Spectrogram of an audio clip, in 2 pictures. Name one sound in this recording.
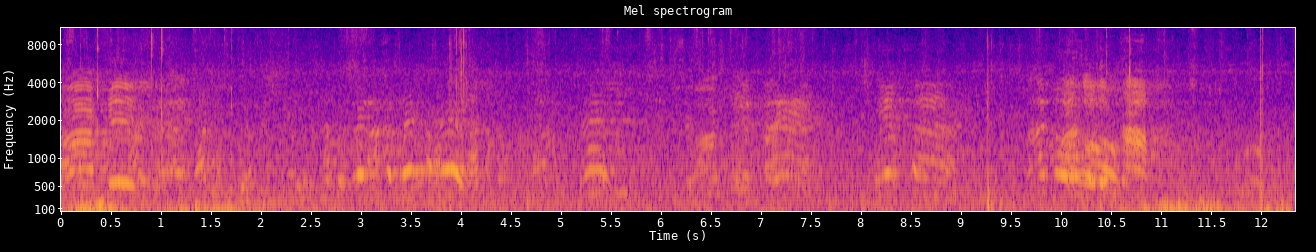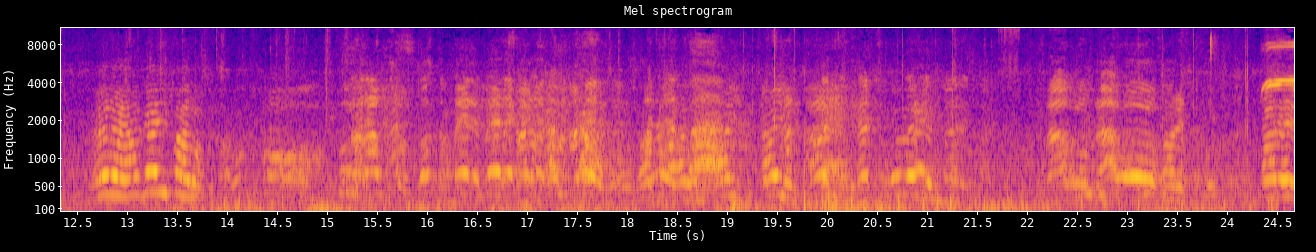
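Young men shout to one another far off across an open outdoor field.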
